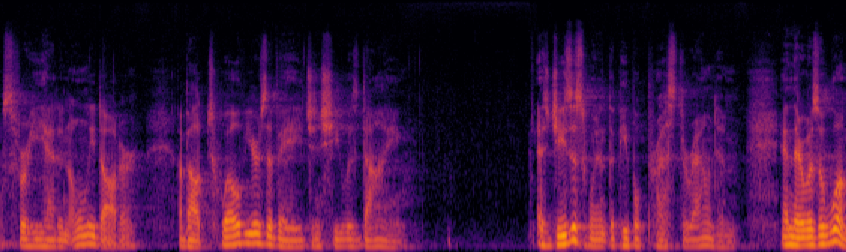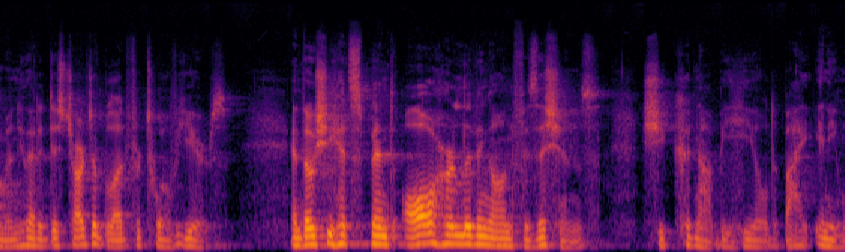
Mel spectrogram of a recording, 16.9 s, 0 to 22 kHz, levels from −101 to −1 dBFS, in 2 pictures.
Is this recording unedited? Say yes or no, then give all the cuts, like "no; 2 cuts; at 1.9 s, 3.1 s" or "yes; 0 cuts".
yes; 0 cuts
